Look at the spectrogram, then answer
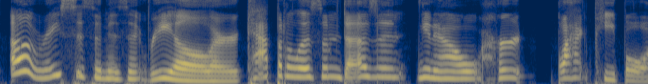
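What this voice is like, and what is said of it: Convincing put-on white girl accent. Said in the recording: “That white girl accent is on point. ... It's very convincing.”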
